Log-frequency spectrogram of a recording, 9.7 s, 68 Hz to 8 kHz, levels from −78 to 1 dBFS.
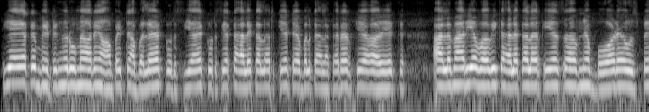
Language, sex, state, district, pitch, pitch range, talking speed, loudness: Hindi, female, Haryana, Rohtak, 205 Hz, 195-215 Hz, 220 wpm, -15 LUFS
